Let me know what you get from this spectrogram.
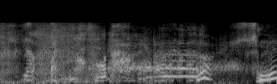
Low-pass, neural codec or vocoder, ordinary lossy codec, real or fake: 7.2 kHz; codec, 24 kHz, 1.5 kbps, HILCodec; none; fake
